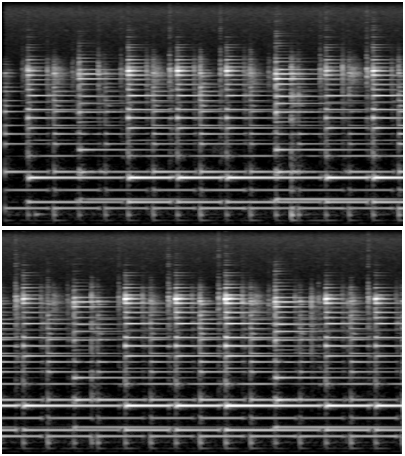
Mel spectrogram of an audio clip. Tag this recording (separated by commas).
Plucked string instrument, Guitar, Music, Musical instrument, Acoustic guitar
